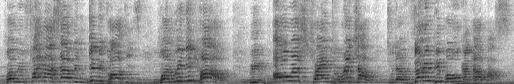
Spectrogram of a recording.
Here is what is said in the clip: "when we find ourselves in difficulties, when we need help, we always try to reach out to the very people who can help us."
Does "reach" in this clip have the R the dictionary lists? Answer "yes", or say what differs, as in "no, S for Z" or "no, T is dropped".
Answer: yes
